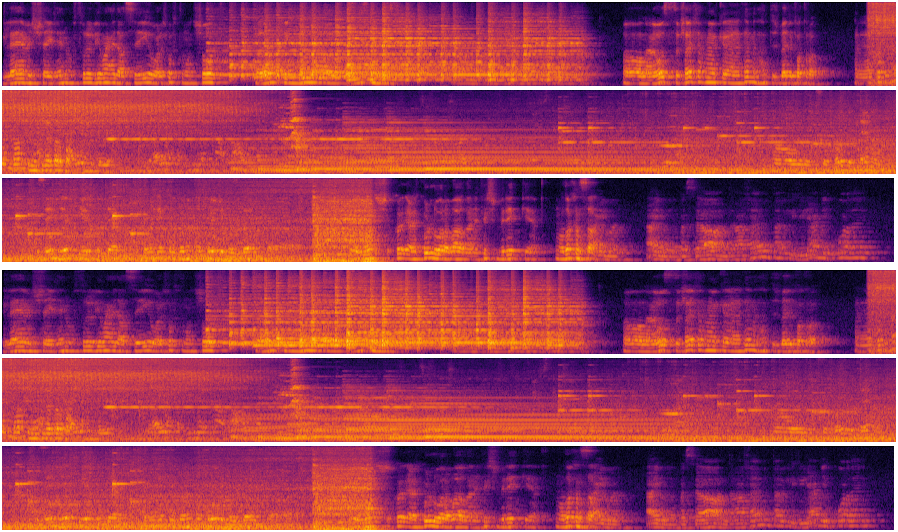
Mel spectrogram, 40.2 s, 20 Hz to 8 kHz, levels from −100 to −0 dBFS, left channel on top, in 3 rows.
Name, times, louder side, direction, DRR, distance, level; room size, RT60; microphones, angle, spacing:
voice 1, 0.0-3.3 3.8-5.9 9.3-12.2 12.8-15.0 24.8-26.9 27.3-31.4 31.9-34.9 35.1-35.8, left 2 dB, 65° left, 0.6 m, -27 dB
sound 1, 3.0-8.7, right 3 dB, 35° right, 0.6 m, -21 dB
voice 2, 6.7-8.7 13.0-14.7 15.5-22.7 23.1-24.3 34.4-34.5 35.6-36.1 36.5-39.8, equal, 60° right, 1.8 m, -37 dB
sound 2, 13.0-32.4, left 1 dB, 10° left, 0.4 m, -27 dB
sound 3, 14.9-29.0, equal, 15° right, 2.4 m, -28 dB
9.9 x 4.5 x 2.3 m
head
